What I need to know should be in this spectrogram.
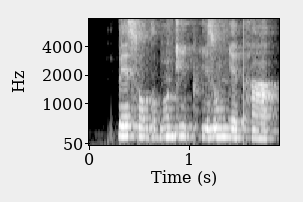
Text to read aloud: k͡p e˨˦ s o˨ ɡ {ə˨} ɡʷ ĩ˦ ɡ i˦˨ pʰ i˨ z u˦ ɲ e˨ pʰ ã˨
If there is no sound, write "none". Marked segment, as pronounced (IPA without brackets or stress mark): ʊ˨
